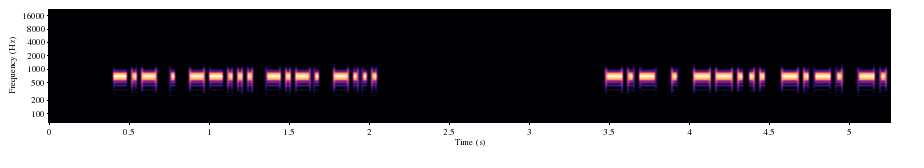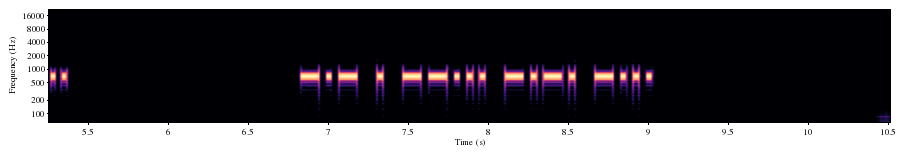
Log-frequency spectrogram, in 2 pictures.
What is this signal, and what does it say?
Morse code, heard as a keyed tone, about 36 wpm, 700 Hz. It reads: KE7CB KE7CB KE7CB
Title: Speed Racing - USA Call Signs 30wpm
